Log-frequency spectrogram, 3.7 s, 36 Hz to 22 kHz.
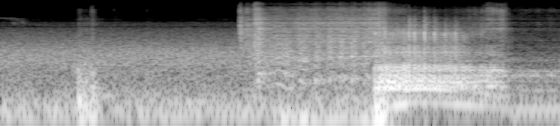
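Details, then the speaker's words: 2019 Ford Mustang GT V8 with Corsa Xtreme active exhaust in quiet start mode: muted start, then a sudden loud exhaust burst for about a second as the valves briefly open before closing; an unpredictable fault Corsa is fixing. "Now, as you saw from that clip, for a split second, the valves open up and you actually hear the exhaust as if it was in normal or track mode, and then it just shuts it back up as if it's programmed to do quiet start mode."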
